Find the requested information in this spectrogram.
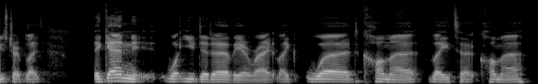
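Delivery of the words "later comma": ordinary talk, nothing marked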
